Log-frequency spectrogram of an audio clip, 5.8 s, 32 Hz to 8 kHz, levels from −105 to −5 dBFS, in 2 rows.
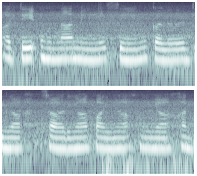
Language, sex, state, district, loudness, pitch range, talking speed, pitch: Punjabi, female, Punjab, Kapurthala, -15 LUFS, 175-195 Hz, 95 wpm, 185 Hz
